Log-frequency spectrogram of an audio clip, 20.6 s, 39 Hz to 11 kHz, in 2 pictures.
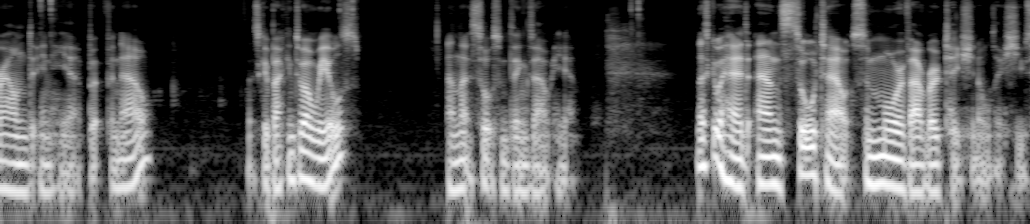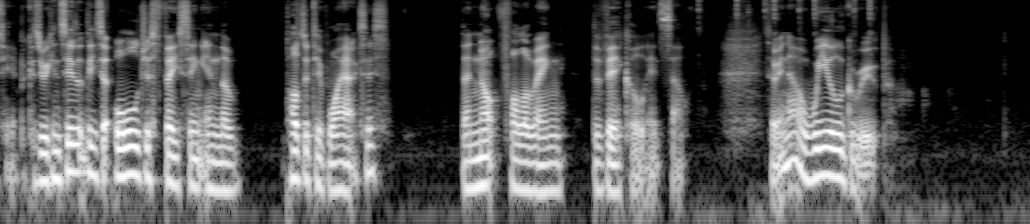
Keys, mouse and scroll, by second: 0.4 click, 1.3-2.0 scroll down 3, 1.6 middle click, 2.1 middle click, 2.4-3.3 scroll up 4, 3.3 click, 6.2 click, 8.0 scroll down 1, 8.4 shift+middle drag, 9.8 scroll up 2, 10.2 shift+middle drag, 10.5-11.0 scroll up 3, 10.9 shift+middle drag, 12.1-16.2 middle drag, 16.7 middle click, 17.2-17.6 drag, 17.7 g, 18.2 drag, 18.5 g, 19.1-19.8 scroll up 3, 19.4 middle click.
